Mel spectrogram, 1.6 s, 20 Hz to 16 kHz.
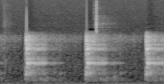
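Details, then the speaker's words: Philips OnSite AED demonstration: CPR metronome of steady sharp electronic clicks about 100 a minute, pacing chest compressions two inches deep with the heel of the hand at chest centre between the nipples. "push the chest down firmly two inches time with the beat so it has the metronome to follow in terms of CPR"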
